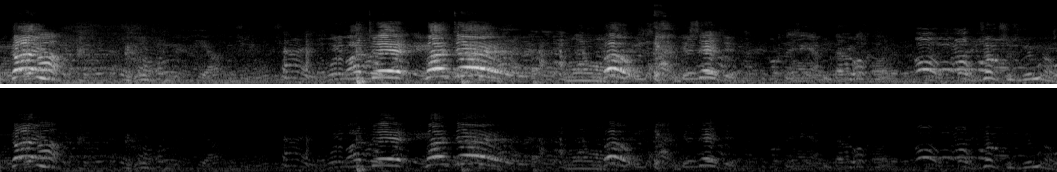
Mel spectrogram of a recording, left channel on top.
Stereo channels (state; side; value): quieter; right; 18.8 dB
